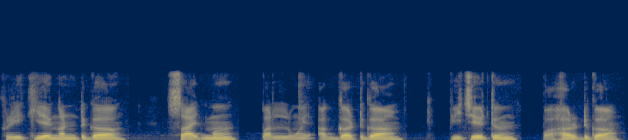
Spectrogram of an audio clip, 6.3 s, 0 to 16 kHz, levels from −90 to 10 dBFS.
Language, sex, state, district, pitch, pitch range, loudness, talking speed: Wancho, male, Arunachal Pradesh, Longding, 125 Hz, 120-130 Hz, -17 LUFS, 125 wpm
